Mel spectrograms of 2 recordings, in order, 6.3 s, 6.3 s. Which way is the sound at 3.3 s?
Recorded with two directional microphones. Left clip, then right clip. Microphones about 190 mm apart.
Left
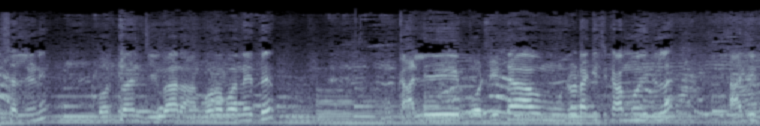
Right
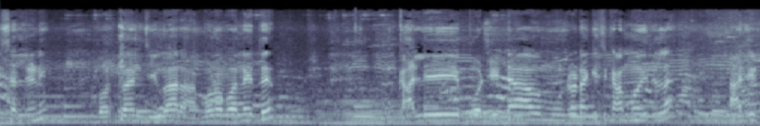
5° right (ahead or behind).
